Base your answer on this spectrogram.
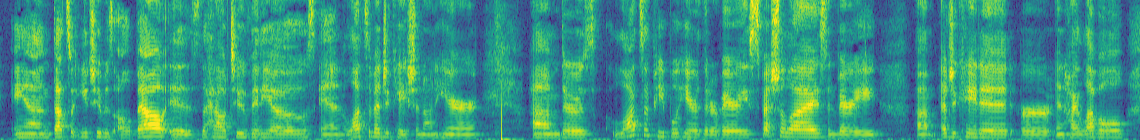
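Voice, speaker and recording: Soft-spoken, a woman talks with fairly even intonation amid audible room echo. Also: medium pitch for a woman, fairly slow pace. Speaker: small YouTube creator. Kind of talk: casual vlog advice talk.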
